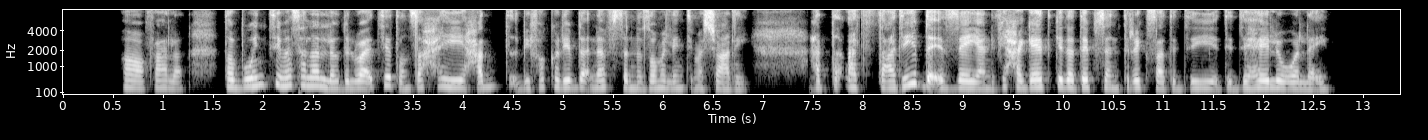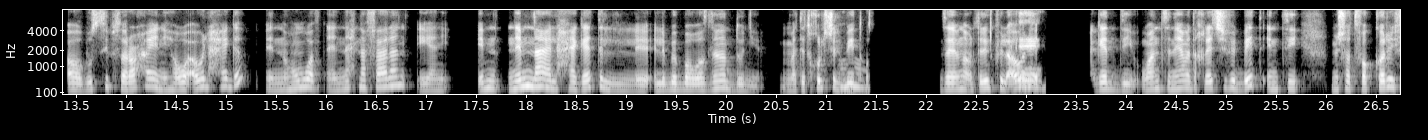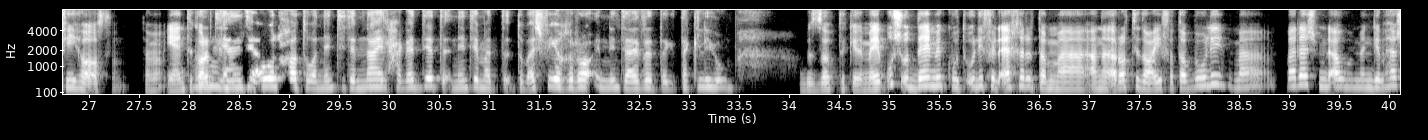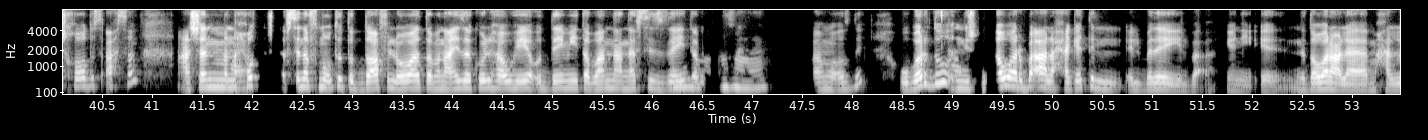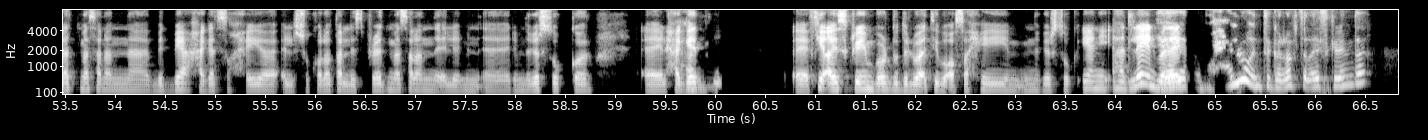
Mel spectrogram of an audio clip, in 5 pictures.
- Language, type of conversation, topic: Arabic, podcast, إزاي تجهّز أكل صحي بسرعة في البيت؟
- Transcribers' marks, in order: in English: "Tips and Tricks"; in English: "Once"; other background noise; in English: "الSpread"; in English: "Ice Cream"; in English: "الIce Cream"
